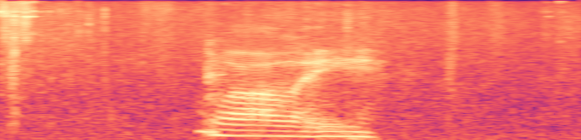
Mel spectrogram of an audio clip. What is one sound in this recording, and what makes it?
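A man shouts out loudly in a long strained cry.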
